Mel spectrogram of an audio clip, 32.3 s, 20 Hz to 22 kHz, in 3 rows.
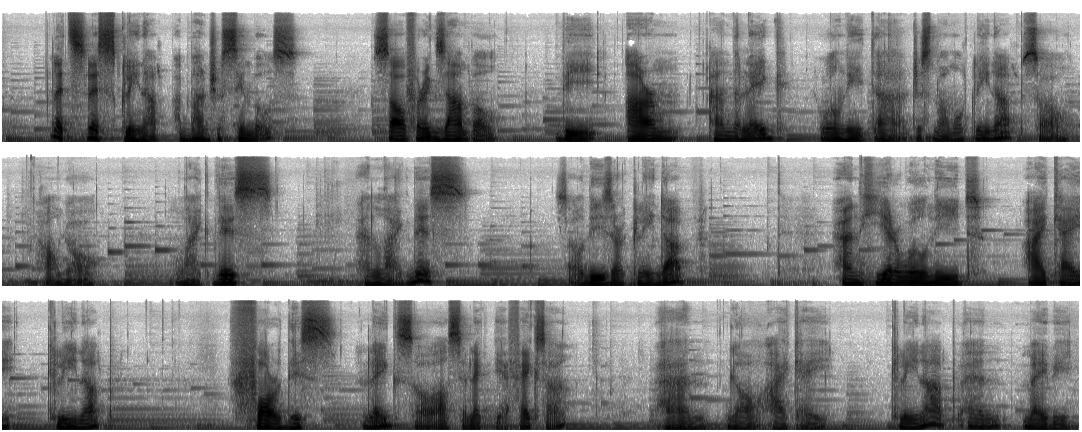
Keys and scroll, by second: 11.0 alt+q, 14.1 alt+q, 28.2 alt+q.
